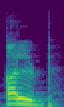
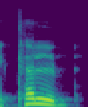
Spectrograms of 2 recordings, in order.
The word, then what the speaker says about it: qalb: For example, the word qalb means heart. If you can't pronounce the qa and you say kalb, you've just changed the meaning to dog.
